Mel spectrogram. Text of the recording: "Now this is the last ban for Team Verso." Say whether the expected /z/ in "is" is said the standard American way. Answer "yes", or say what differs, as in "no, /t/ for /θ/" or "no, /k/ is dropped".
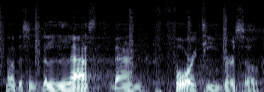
yes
